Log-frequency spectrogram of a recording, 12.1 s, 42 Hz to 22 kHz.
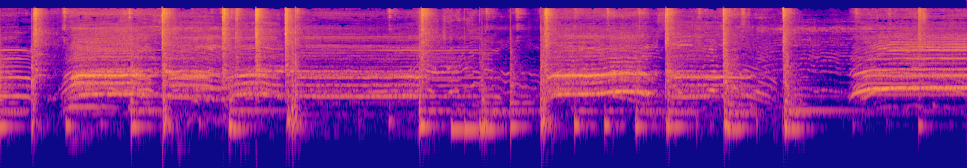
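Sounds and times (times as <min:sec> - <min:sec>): sharp beat: 0:00.0 - 0:10.5
men chanting together: 0:00.0 - 0:12.0.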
